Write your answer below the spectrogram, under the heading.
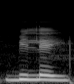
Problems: none marked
